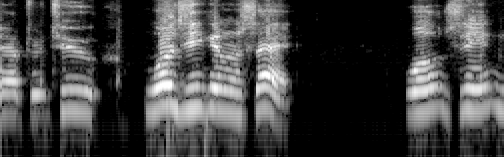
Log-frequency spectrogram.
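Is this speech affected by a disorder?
Yes: cerebral palsy.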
